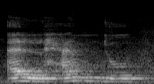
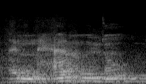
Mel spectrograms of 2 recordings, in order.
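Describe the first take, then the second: The two takes are said the same way.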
